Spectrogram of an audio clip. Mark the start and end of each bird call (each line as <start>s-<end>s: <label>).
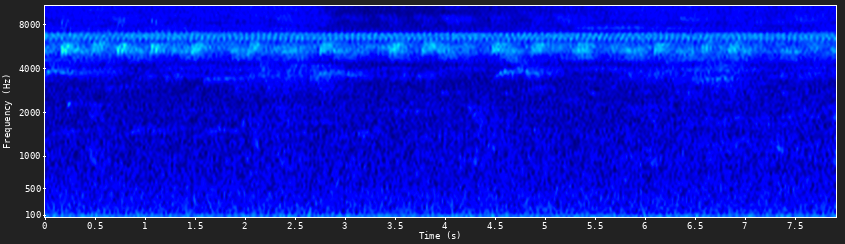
0.0s-7.9s: Barred Forest-Falcon (Micrastur ruficollis)
0.0s-7.9s: Dusky-capped Greenlet (Pachysylvia hypoxantha)
0.0s-7.9s: Piratic Flycatcher (Legatus leucophaius)
0.5s-2.3s: Fasciated Antshrike (Cymbilaimus lineatus)
5.4s-7.9s: Thrush-like Wren (Campylorhynchus turdinus)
